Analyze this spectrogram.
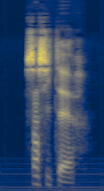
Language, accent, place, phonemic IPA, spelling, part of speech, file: French, France, Lyon, /sɑ̃.si.tɛʁ/, censitaire, adjective, LL-Q150 (fra)-censitaire.wav
- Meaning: census, censitary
